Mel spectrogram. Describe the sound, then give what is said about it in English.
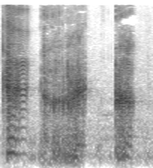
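A voice mimics a cartoon tiger's snarling bite growl in three quick, raspy bursts, the middle one longest, loud with short pauses between. “I'm trying to remember that like cartoon sound of a tiger bite.”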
